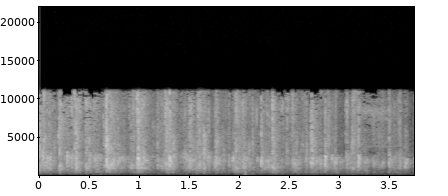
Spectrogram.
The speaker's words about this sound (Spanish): Y, esto lo aprovecho para decirles que hoy también tenemos dos personas de Nueva York que vinieron a escucharme. Y bienvenidas, qué bueno que están con nosotros. Bienvenidas. Este, ellas son, les damos un aplauso de bienvenida.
